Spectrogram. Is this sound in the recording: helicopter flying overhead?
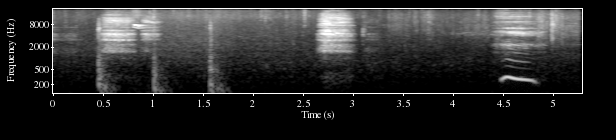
no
